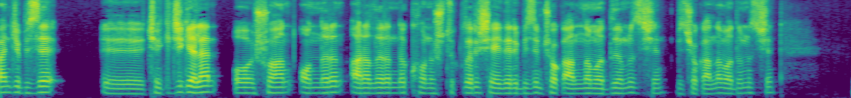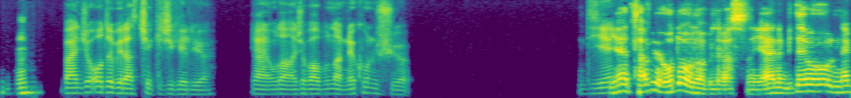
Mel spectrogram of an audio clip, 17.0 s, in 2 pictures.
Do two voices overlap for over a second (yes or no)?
no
